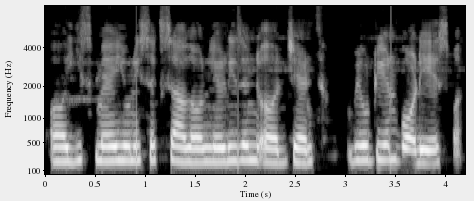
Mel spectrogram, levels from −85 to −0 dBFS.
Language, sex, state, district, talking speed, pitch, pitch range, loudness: Hindi, female, Uttar Pradesh, Budaun, 185 wpm, 220 Hz, 205-225 Hz, -13 LUFS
